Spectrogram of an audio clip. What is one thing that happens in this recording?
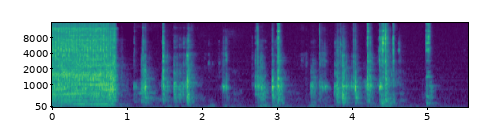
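Metal wire clinks and rattles.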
